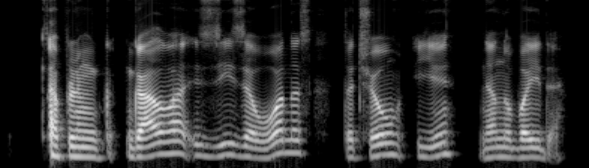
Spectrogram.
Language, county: Lithuanian, Šiauliai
